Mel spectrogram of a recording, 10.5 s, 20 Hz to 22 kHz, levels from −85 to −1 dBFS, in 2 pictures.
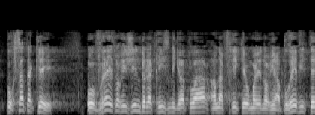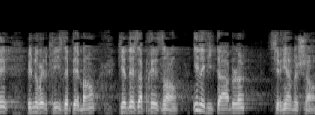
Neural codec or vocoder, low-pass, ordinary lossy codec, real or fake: codec, 16 kHz, 16 kbps, FreqCodec, smaller model; 7.2 kHz; none; fake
